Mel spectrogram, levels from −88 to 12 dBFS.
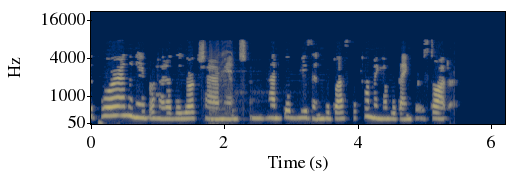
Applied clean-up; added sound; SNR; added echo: neural separator model SepFormer DNS4.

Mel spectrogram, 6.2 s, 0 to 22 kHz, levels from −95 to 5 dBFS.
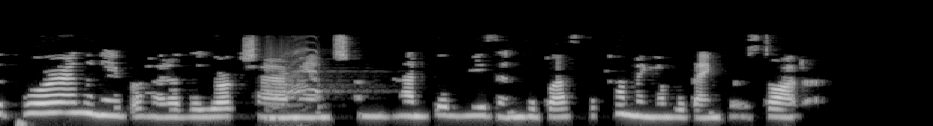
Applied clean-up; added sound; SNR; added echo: classical method spectral subtraction.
